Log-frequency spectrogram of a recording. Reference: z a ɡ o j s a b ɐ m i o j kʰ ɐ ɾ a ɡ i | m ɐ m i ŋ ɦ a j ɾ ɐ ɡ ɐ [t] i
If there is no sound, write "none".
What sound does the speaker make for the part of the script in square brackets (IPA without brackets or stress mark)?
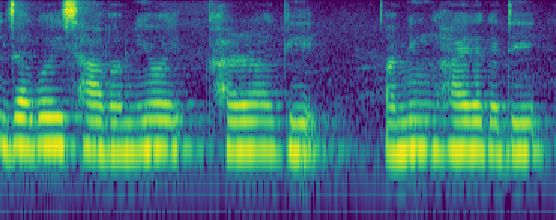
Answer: d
